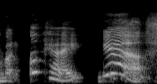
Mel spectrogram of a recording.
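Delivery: very high, forced, squeezed through gritted teeth. Mother retelling cleaning the bathroom floor, acting out a clenched-teeth reply. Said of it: "I say through clenched teeth".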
